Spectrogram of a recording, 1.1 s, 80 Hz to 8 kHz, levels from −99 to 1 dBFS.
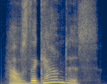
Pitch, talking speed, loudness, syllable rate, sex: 180 Hz, 165 wpm, -19 LUFS, 4.8 syllables/s, male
